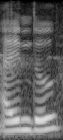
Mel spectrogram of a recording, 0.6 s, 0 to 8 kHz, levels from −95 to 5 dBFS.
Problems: constant background noise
